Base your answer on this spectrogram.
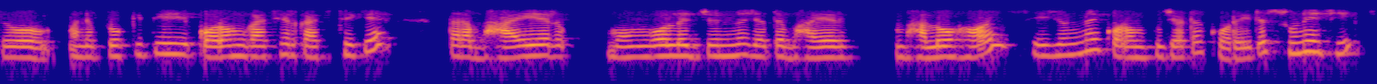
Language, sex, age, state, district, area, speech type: Bengali, female, 30-45, West Bengal, Purulia, rural, conversation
